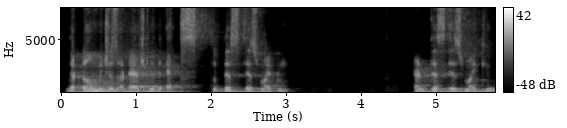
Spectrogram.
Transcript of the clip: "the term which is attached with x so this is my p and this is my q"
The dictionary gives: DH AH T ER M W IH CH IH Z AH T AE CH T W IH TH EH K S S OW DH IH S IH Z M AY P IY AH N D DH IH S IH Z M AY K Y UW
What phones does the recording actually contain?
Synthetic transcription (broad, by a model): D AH T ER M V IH CH IH Z AH T AE CH T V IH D EH K S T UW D IH S IH Z M AY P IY AH N D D IH S IH Z M AY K Y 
